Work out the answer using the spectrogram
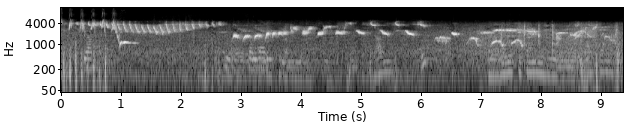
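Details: Oriental magpie-robin song played as an afternoon lure to make other magpie-robins sing: a high rapid rising trill, then a string of varied whistled slurs and scratchy notes at a steady lively pace.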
